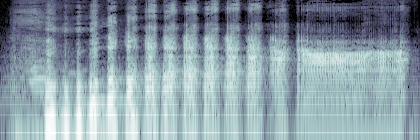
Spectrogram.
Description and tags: Demon evil laughing
My "evil" laughter slightly processed. Works wonderfully with some reverb. I left it dry on purpose.
laugh, scary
